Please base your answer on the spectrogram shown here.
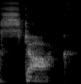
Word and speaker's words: stalk: Facebook stalk, or stalk in general. We don't pronounce the L there.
